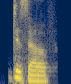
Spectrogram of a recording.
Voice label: "deserve", Indian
